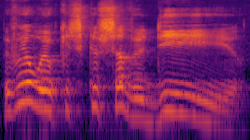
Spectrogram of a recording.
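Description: A man voicing a furious, imperious nobleman, exclaiming loudly in an audiobook reading. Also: high voice, big pitch swings, slow pace, voice pushed up, full character voice. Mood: alarmed, angry. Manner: shouting, exclaiming in anger.

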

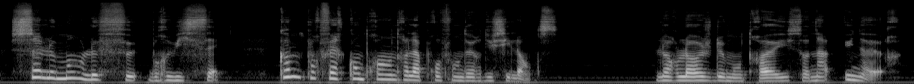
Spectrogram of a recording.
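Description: A woman narrating a classic novel as an audiobook, in a measured, unhurried storytelling manner. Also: mid-range voice, a little mellow, no echo.

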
